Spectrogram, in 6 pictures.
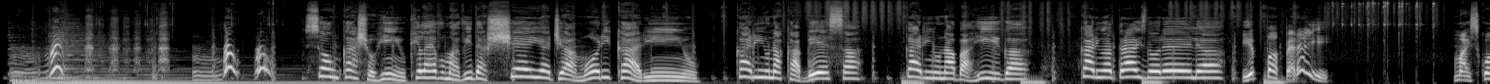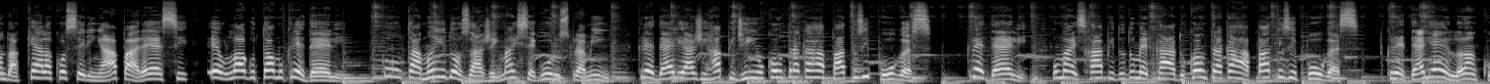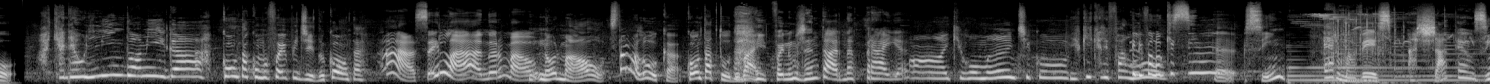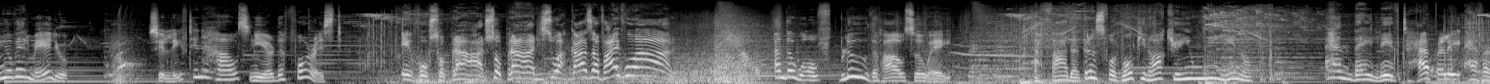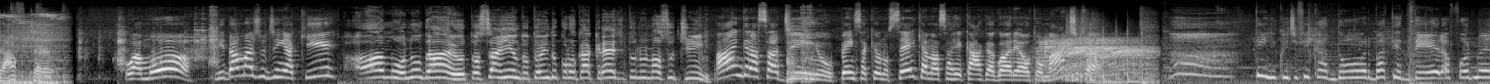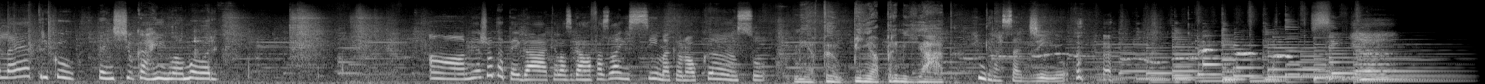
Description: Natürlich, Vielseitig, Warm
Persönlichkeiten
